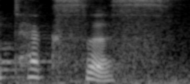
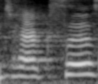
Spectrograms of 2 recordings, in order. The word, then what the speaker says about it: Texas: And then most accents take the vowel in the second syllable of taxis, make it different from that in Texas. They're extremely different for me. Everybody, 很多计程车 taxis. Okay, 德州, Texas. What vowel do I have in the second syllable of Texas? It's a schwa, definitely a schwa.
